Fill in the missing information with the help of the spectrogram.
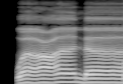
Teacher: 4 harakat. Huruf alif bertemu dengan hamzah. Dalam 2 kalimah kita sebut sebagai mad jaiz munfasil.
